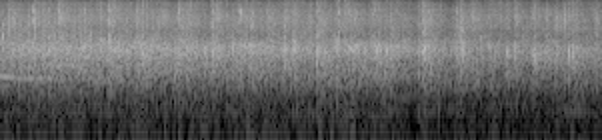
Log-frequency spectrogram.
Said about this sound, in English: Come on, give yourselves an applause.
